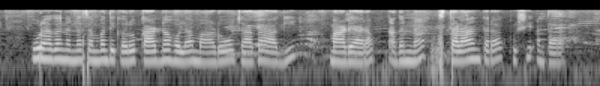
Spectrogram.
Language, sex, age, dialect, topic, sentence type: Kannada, female, 31-35, Central, agriculture, statement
